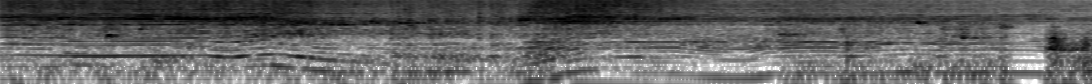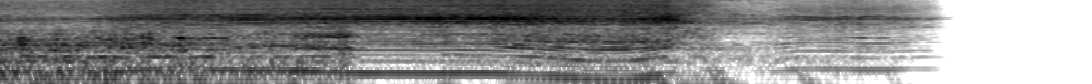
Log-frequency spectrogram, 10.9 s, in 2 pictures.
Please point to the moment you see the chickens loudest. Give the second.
5 s.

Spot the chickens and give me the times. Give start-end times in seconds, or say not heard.
0.0-2.4, 3.9-7.8.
